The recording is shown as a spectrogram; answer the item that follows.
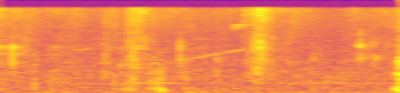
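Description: Near silence: faint outdoor ambience with a few soft ticks.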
